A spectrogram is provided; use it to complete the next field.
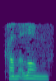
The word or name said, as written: come along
